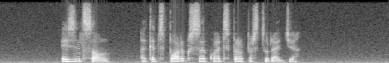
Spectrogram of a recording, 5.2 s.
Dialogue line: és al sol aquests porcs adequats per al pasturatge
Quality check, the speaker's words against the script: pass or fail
pass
